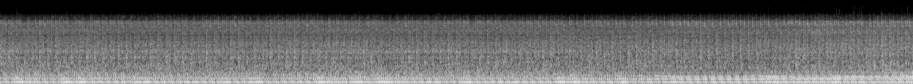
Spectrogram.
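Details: Kawasaki GPz 400 motorcycle with a hard-start and overflowing carburetor issue, reported solved: a steady, even idle with smooth, clean pickup as revs rise, no misses or knocks; normal idle and revving.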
